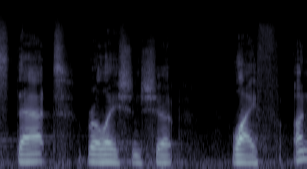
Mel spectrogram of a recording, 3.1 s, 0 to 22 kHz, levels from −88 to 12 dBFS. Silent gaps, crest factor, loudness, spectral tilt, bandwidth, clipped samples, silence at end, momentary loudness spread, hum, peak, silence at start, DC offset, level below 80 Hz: none; 18 dB; -36 LUFS; -6.5 dB/octave; 12.5 kHz; under 0.1%; 0 s; 12 LU; none; -18 dBFS; 0 s; under 0.1%; -66 dBFS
